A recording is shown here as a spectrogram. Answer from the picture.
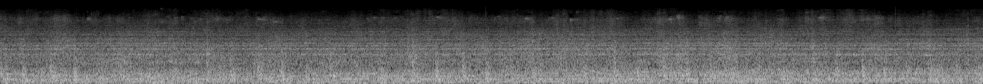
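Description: Norfolk Southern coal cars rolling past at steady speed: a continuous rumble of steel wheels on the rails, with the clickety-clack of wheels over rail joints.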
